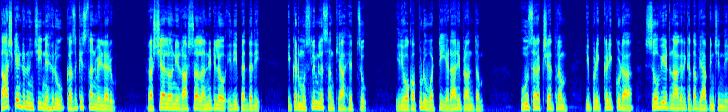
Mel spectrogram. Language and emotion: Telugu, neutral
